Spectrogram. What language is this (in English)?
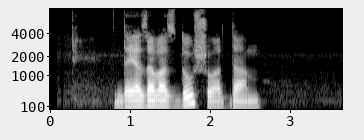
Belarusian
